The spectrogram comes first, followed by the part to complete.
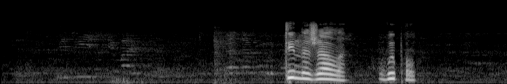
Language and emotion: Russian, neutral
